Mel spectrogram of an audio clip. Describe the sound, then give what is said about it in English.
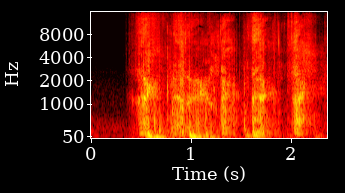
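Loud crunching and gnawing on wood as a termite chews a wooden kitchen chair, with four or five rough bites in quick, uneven succession and no talking. “Are you eating my kitchen chair?”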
